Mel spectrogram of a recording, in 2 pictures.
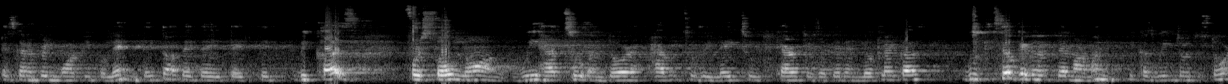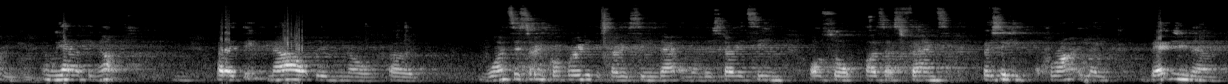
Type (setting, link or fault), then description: setting, live audience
